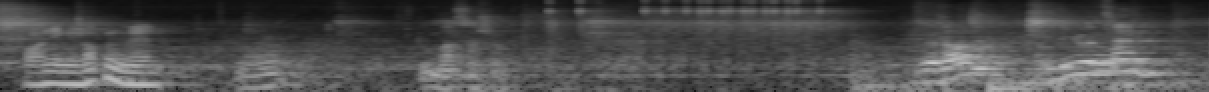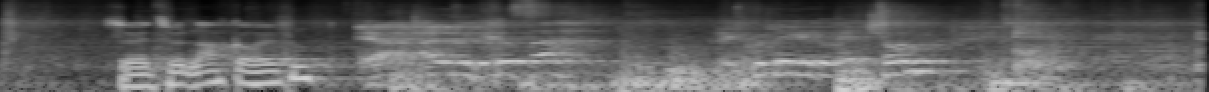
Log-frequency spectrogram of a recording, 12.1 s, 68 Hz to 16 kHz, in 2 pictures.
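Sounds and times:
rapid mechanical clicking: 0:02.7 - 0:05.7
man's voice: 0:04.6 - 0:11.6.

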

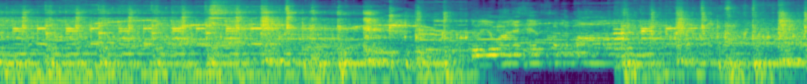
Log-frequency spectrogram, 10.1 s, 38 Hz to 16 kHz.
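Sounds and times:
hip-hop beat through loudspeakers: 0:00.0 - 0:10.0.

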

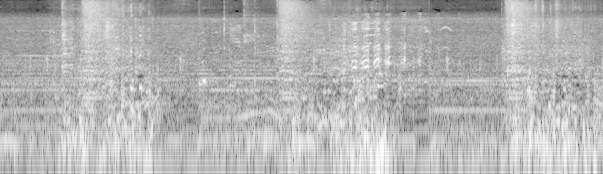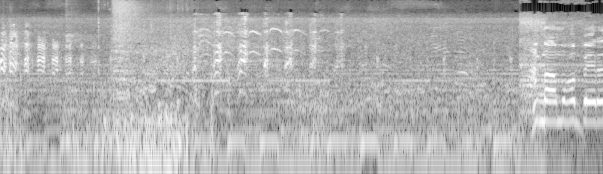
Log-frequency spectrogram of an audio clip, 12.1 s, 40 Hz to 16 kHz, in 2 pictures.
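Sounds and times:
ride machinery hum: 0:00.0 - 0:12.0.

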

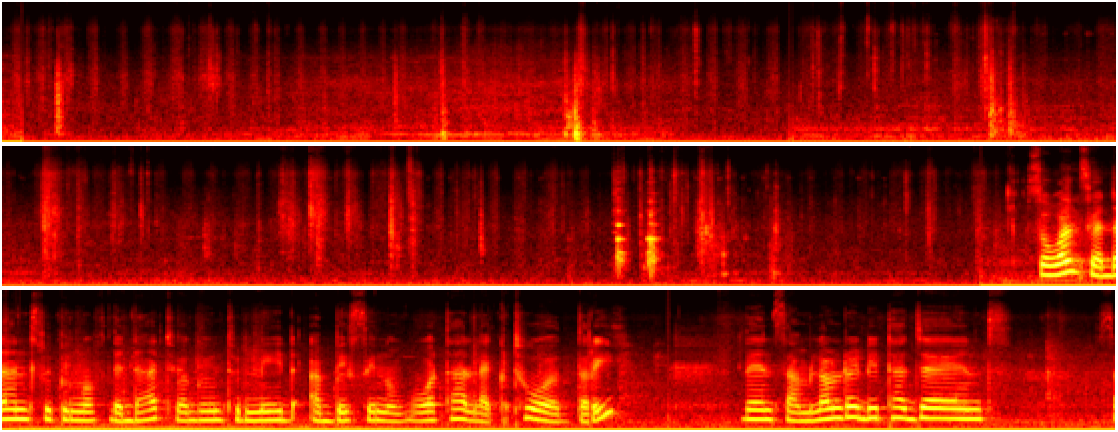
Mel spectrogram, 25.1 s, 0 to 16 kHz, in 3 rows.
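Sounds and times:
hand brush sweeping floor: 0:00.0 - 0:15.8.

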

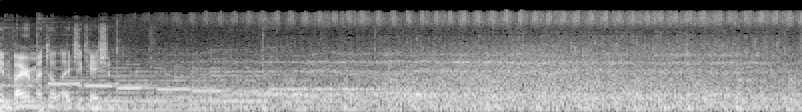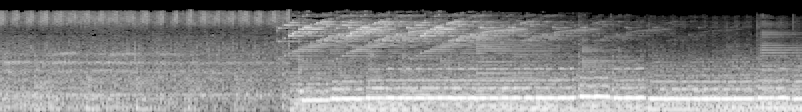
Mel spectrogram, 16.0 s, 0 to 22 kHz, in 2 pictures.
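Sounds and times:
soft background music: 0:00.0 - 0:16.0
steady rushing noise: 0:02.2 - 0:10.8.

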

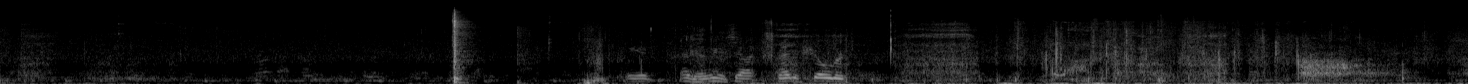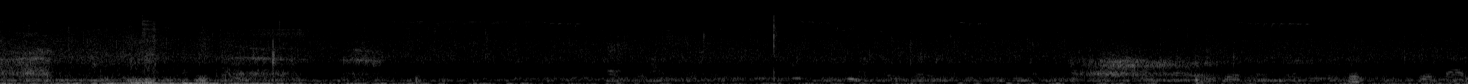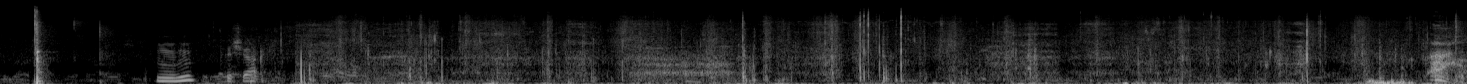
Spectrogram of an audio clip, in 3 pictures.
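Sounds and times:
bow string snap: 0:04.5 - 0:05.3, 0:29.7 - 0:30.6
rustling in leaf litter: 0:05.6 - 0:17.8, 0:31.4 - 0:44.0.

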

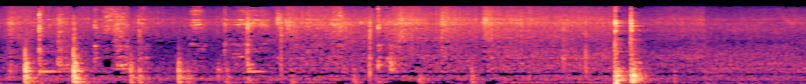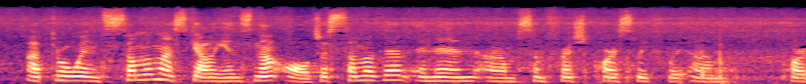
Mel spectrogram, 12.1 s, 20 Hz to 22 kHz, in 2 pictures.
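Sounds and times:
utensil scraping a pan: 0:00.0 - 0:03.9
food sizzling in a frying pan: 0:00.0 - 0:12.0.

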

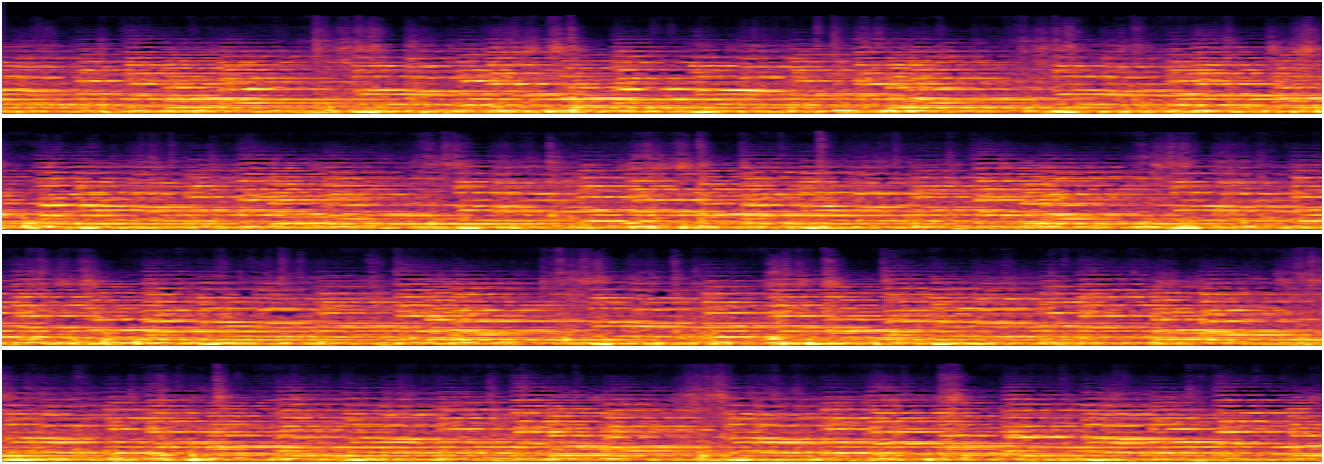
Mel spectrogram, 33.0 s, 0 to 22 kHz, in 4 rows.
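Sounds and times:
church bells change ringing: 0:00.0 - 0:33.0.

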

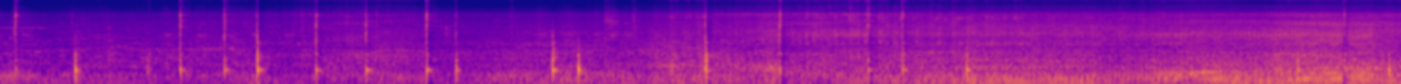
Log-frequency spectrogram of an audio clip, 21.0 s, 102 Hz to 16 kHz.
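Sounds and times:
steady engine: 0:00.0 - 0:21.0
meat cleaver chopping bones: 0:02.6 - 0:04.1.

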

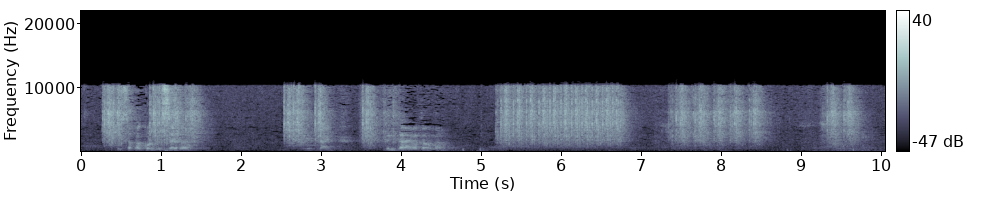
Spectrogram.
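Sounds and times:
camera shutters clicking: 0:00.2 - 0:01.6, 0:02.5 - 0:03.8, 0:05.2 - 0:06.8, 0:07.4 - 0:08.6, 0:09.3 - 0:09.8.

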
